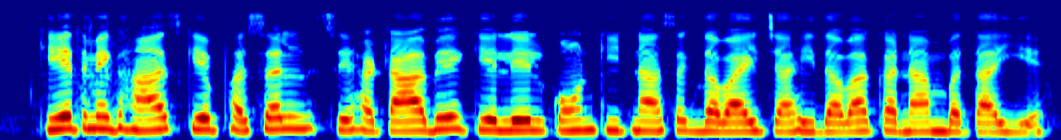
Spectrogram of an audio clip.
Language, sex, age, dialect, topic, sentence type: Magahi, female, 60-100, Western, agriculture, question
